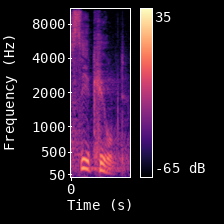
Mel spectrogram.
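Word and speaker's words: C³: we've called it csir C to the power 3 pronounced C cubed the three in the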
